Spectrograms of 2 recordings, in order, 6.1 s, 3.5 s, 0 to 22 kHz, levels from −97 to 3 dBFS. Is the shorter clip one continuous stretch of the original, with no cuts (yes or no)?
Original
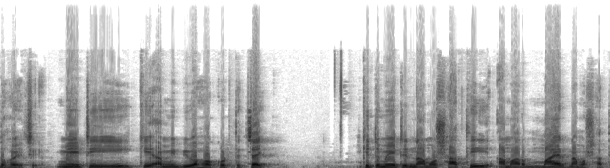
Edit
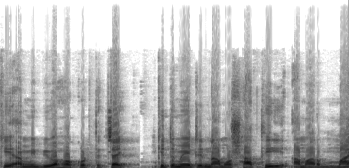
no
